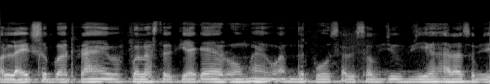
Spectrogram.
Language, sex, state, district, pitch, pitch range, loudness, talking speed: Hindi, male, Chhattisgarh, Raipur, 120 Hz, 115-125 Hz, -15 LUFS, 255 wpm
